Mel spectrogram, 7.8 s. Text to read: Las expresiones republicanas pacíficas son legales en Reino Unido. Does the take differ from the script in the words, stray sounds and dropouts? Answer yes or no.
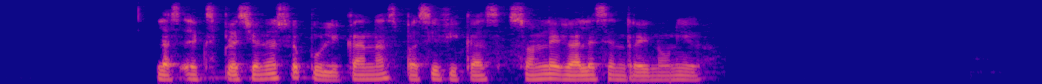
no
